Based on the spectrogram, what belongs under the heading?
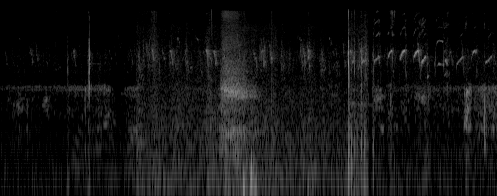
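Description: Small songbirds chirping, a quick series of short repeated notes that is densest near the end. A single sharp click comes about two seconds in.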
